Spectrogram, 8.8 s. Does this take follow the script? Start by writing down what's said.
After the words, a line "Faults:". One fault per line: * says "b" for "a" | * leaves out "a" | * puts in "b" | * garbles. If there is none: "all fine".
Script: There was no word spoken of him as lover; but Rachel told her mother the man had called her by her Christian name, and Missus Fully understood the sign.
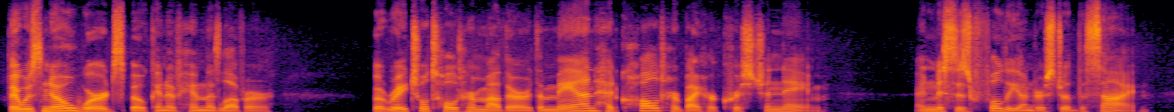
There was no word spoken of him as lover; but Rachel told her mother the man had called her by her Christian name, and Missus Fully understood the sign.
Faults:
all fine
